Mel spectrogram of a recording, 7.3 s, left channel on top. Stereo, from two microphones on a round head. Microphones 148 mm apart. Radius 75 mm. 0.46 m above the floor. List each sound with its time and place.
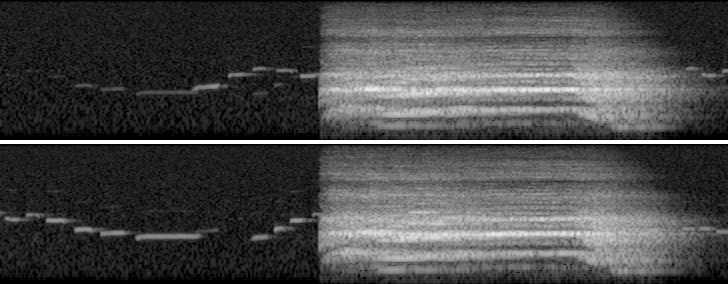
3.2 s a scream: 45° right (ahead or behind), 1.5 m; by 6.5 s 45° left (ahead or behind), 1.0 m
